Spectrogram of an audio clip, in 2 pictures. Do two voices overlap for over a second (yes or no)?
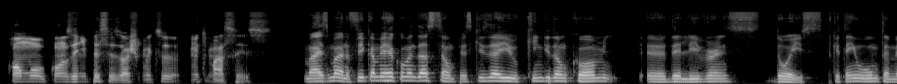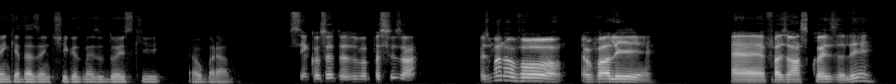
no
